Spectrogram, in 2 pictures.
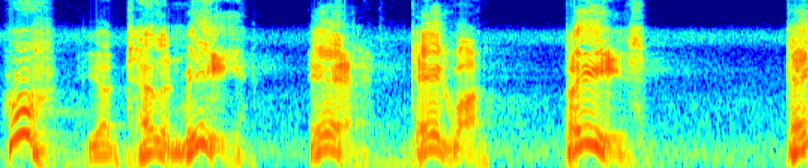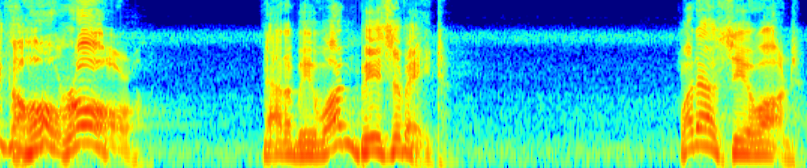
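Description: Raspy, high, surly pirate shopkeeper. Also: male voice, wildly swooping pitch, takes it slowly, long pauses, pushed and bright, heavily acted. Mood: sardonic. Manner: gruff, impatient. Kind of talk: cartoonish video game acting.

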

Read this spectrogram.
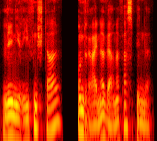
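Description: A man playing an eager, puzzle-solving young amateur sleuth in an audio drama for language learners, speaking expressively and clearly. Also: lowish voice, sing-song, normal speed, mellow. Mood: reasoning.

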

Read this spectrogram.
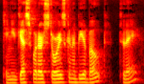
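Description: A man in his forties reading a children's picture book aloud as a storyteller, deliberate and expressive. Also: mid-range voice. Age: 40s. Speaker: storyteller reading bedtime stories. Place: small home room with shelves, indoors.

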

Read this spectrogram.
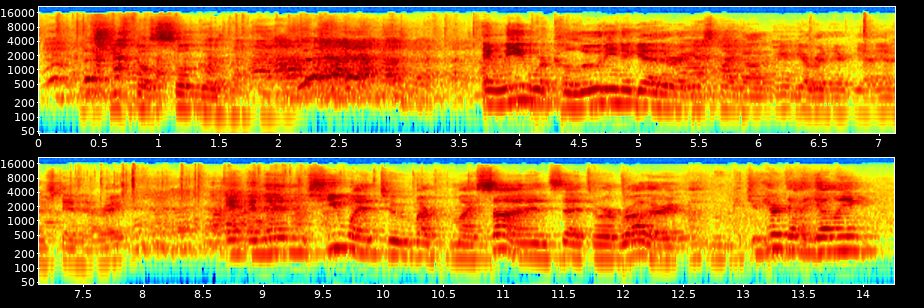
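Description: A male presenter speaks into a handheld mic in a hotel conference room, with a slightly high voice. He chats and jokes with the audience as he leads a workshop. The camera is far off in a very echoey room, with audience murmur behind him. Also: sing-song, measured pace, crowd noise. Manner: chatty, joking with the audience. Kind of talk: interactive seminar talk.

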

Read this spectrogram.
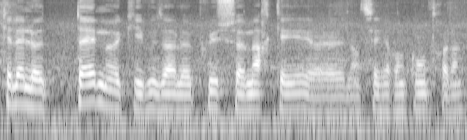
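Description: A man's voice: on the low side, fairly even intonation, a little slow, background noise. A man interviewing a photographer, asking short casual questions and nodding along with brief replies.

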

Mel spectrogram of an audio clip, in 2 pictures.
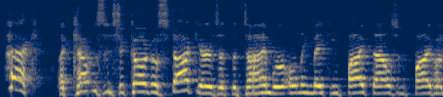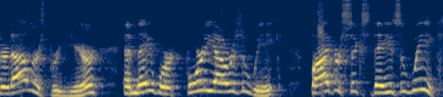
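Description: A man telling a scripted first-person story as a storyteller, deliberately, with folksy rhetorical asides. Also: high voice, lively intonation, fairly bright tone. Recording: roomy, echoing voice-over.

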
